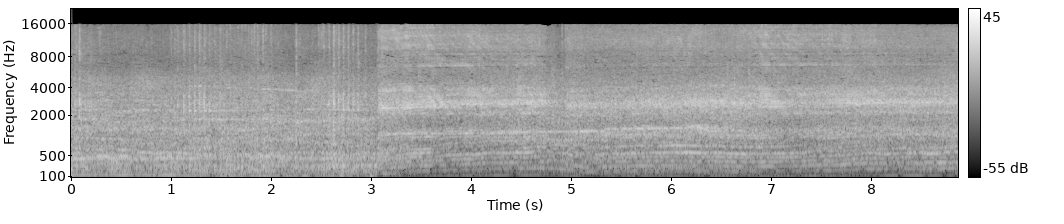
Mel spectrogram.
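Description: Several small motorcycle engines revving inside a wooden well-of-death drum, their pitch rising and falling as the bikes circle the wall. About three seconds in, the note shifts higher and wavers more.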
